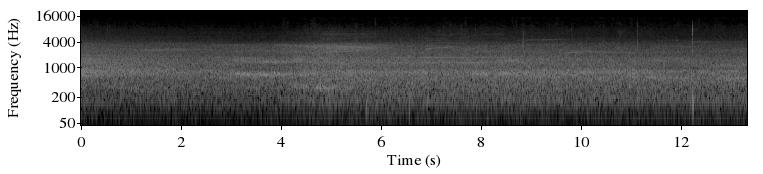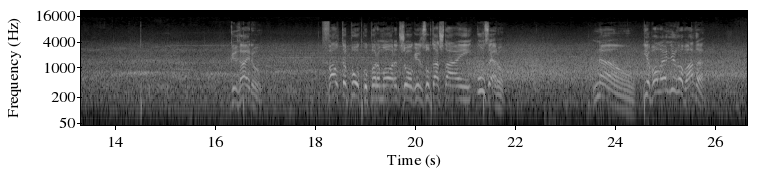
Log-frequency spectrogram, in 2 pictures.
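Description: A large crowd murmurs and roars steadily, as in a stadium.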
